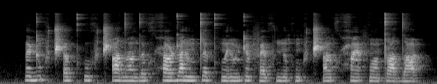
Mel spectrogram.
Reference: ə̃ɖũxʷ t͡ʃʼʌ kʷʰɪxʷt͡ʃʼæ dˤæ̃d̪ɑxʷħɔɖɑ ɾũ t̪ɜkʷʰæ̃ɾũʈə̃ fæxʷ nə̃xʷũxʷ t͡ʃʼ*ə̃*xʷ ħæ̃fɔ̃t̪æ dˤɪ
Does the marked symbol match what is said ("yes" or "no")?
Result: no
